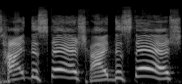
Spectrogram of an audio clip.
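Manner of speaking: very high, chattering parrot voice. Describing a telltale parrot as cops knock at the door, parrot voice. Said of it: "parrot goes".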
